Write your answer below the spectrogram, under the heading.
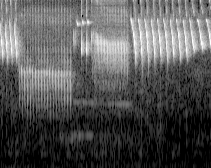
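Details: Belgian canary singing for training: brief fast notes, a low buzzy trill, a higher rolling trill, then rapid repeated falling whistles.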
